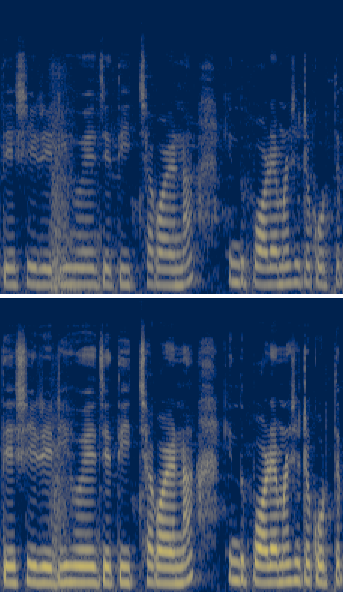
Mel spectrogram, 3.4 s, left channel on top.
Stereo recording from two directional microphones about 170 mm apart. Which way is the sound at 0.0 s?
40° right (ahead or behind).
